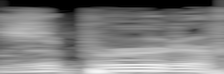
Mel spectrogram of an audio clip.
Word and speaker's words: Zapruder: Zapruder.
